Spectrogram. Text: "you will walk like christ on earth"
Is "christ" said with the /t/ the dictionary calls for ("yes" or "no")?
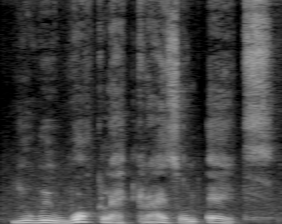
no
